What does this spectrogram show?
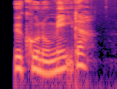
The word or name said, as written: økonometer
